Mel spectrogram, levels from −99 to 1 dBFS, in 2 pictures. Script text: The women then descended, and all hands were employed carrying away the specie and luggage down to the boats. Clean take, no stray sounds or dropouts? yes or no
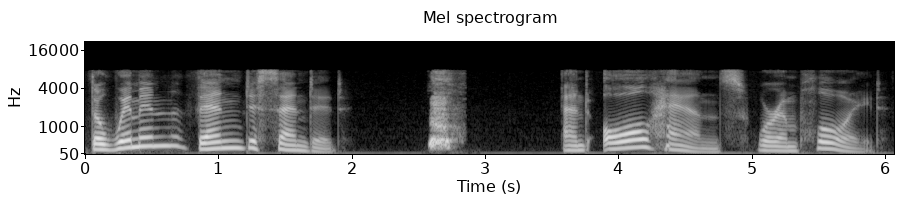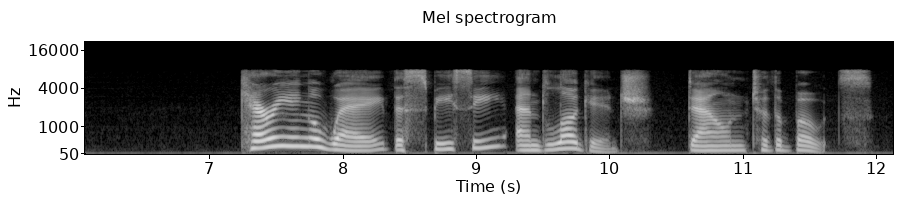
no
